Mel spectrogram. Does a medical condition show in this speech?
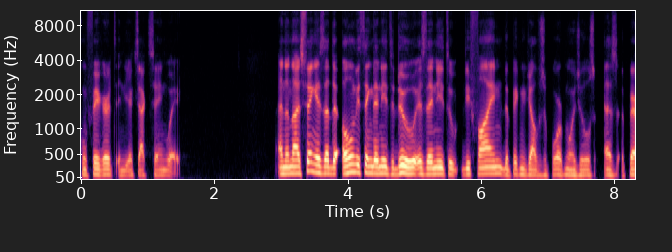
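No.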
